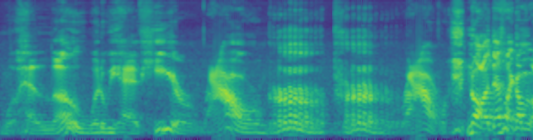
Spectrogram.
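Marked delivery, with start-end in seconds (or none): 0.1-2.6 low, soft suave greeting; flirty purr. Pretend. Tiger falling in love, low flirty murmur. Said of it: "I'm falling in love with somebody". 2.7-4.5 low rolled purring grrr; soft tiger growl. Acted. Smitten tiger, soft low growl.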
